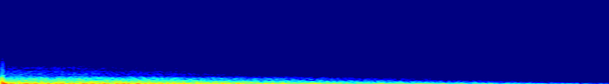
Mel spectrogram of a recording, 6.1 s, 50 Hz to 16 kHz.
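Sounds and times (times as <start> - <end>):
deep house deep hit effect: 0.0 - 4.7.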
